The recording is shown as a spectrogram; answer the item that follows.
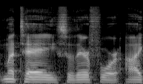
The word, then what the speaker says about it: MATE: a drinkable brew called yerba mate a or Matta or something like that which I can't pronounce with the correct colloquialisms the developers of a boon to MIT a call it Matei so therefore I call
